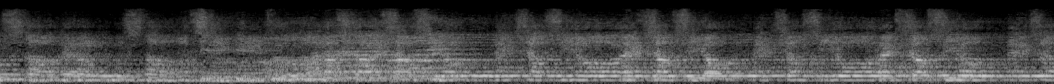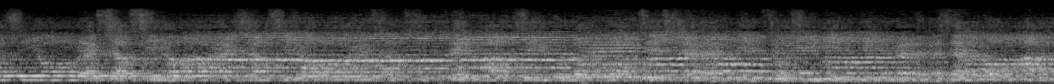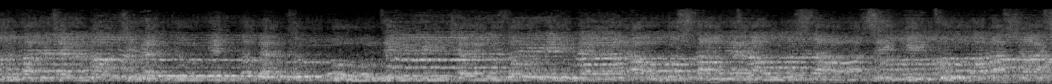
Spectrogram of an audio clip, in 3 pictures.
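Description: A boys' choir singing sustained chords in several parts, the voices moving from note to note together.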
